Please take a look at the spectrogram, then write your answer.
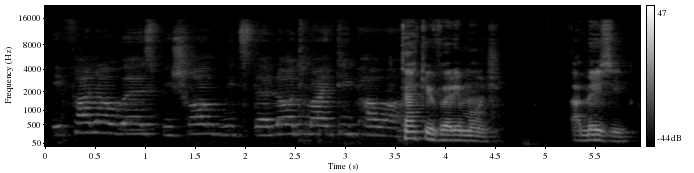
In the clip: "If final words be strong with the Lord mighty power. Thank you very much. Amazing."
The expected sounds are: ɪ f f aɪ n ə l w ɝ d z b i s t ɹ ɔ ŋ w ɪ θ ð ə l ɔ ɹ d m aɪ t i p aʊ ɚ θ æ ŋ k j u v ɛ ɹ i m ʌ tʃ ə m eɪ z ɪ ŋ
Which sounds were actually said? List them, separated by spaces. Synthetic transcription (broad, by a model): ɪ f f aɪ n ə l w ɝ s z b i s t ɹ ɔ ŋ w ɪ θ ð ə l ɔ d m aɪ t i p aʊ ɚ t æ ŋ k j u v ɛ ɹ i m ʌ tʃ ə m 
